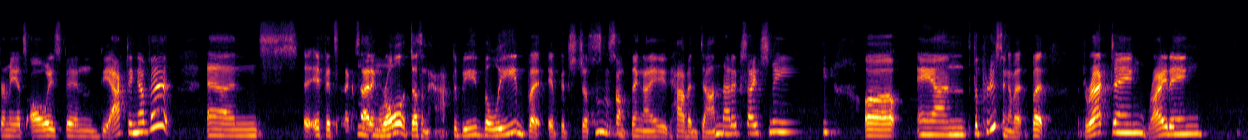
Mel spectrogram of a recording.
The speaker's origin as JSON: {"language": "English", "area": "Orange County", "region": "California", "country": "United States", "also_born_or_lived": "Chicago", "lives_now": "Los Angeles, United States", "said": "I'm from Orange County"}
